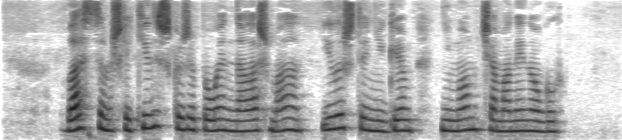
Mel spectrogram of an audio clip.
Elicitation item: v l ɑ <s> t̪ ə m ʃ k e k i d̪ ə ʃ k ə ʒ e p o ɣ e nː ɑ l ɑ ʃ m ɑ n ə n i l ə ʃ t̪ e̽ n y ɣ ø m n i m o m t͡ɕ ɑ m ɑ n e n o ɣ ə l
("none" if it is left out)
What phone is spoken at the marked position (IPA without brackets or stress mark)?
s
